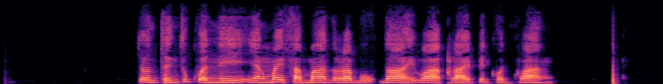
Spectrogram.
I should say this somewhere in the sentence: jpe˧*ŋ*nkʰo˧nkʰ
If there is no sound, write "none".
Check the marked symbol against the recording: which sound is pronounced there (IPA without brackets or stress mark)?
none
